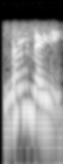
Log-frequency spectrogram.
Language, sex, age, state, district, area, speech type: Hindi, female, 45-60, Uttar Pradesh, Chandauli, rural, conversation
